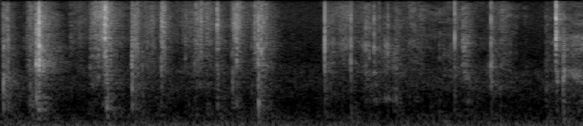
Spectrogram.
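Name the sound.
tarot cards being shuffled and drawn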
